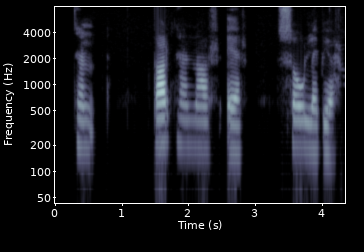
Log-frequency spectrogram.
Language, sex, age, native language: Icelandic, male, 9, Icelandic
